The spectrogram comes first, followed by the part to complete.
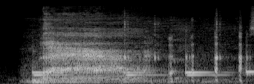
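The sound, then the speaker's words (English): A woman's long, loud, resonant burp rumbles for about a second and a half, followed by a few short sharp clicks and small gulping sounds as it trails off. “so I simply decided to buy my own decibel meter and I burped a 109.”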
